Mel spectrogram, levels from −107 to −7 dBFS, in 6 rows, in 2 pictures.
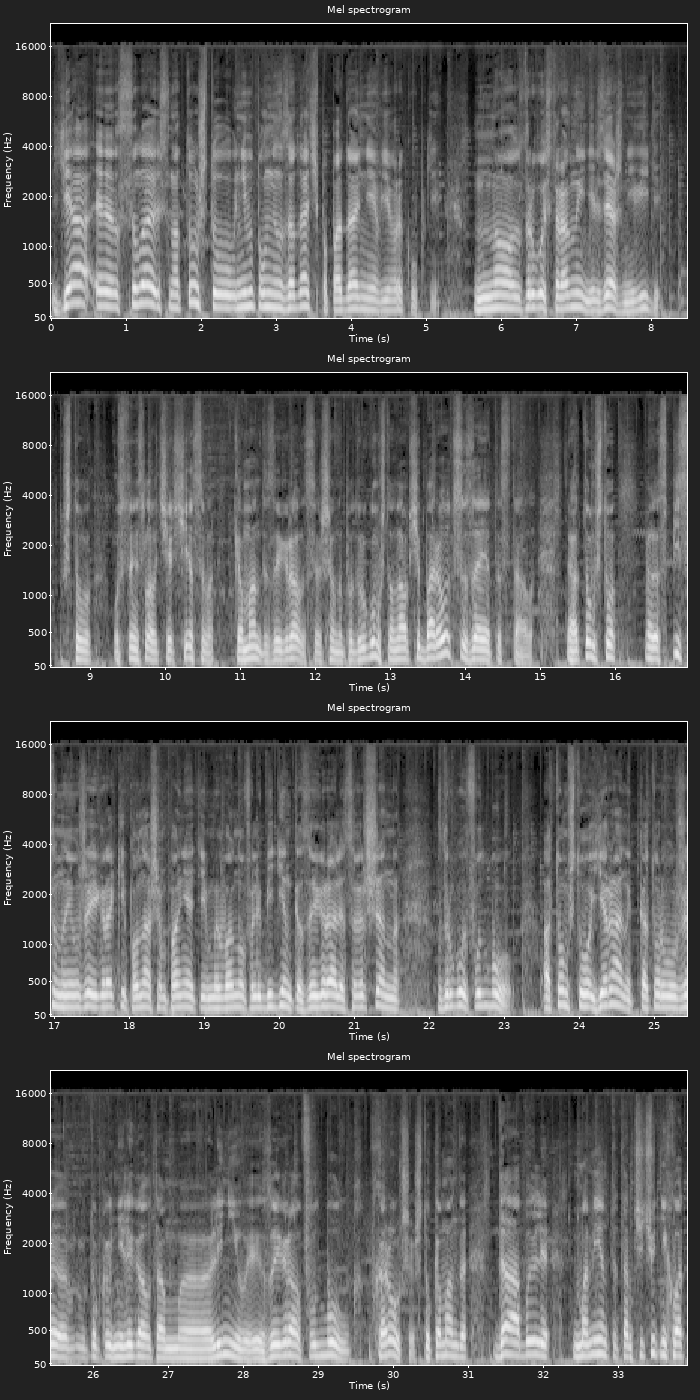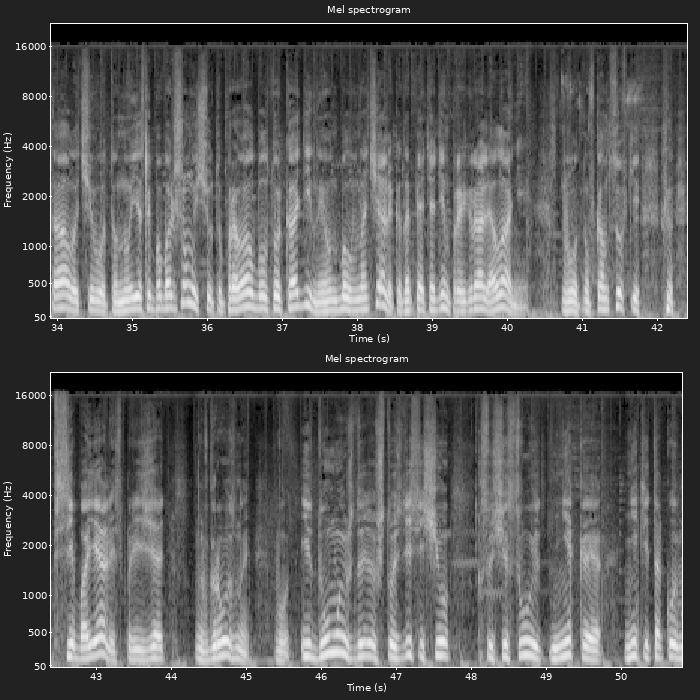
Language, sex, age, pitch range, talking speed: Russian, male, 50-69, 135-170 Hz, 140 wpm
